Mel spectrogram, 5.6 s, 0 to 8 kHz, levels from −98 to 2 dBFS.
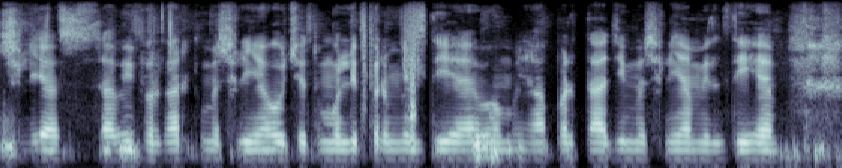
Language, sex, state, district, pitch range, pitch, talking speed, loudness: Hindi, male, Bihar, Supaul, 110-115 Hz, 115 Hz, 180 wpm, -19 LUFS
